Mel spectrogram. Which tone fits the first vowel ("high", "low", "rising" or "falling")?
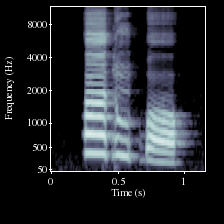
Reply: high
